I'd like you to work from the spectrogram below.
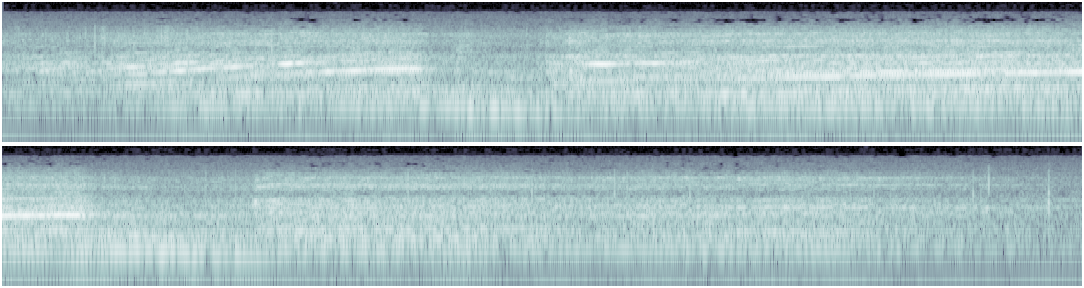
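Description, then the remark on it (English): A car engine runs steadily and loudly, its pitch climbing through several gear shifts as Tracy's car accelerates, the detective driving to Tess Trueheart's home, with no voices present. “We know, but Tracy does not, that Remo lies concealed in the back of Tracy's car while the detective drives to Tess Trueheart's home.”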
